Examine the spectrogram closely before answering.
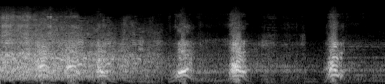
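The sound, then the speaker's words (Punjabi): A dog barks: a few soft yips come first, followed by three louder, sharper barks spaced apart. “Wow कितना प्यारा doggy है। मैनू क्या है जी कुछ मतलब? ये आपके पास खड़ा है ना डॉगी कितना प्यारा है।”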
